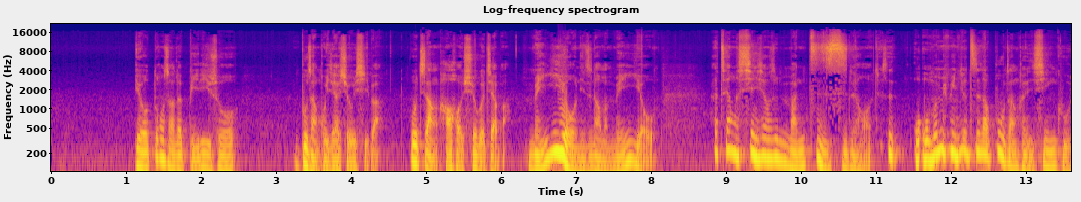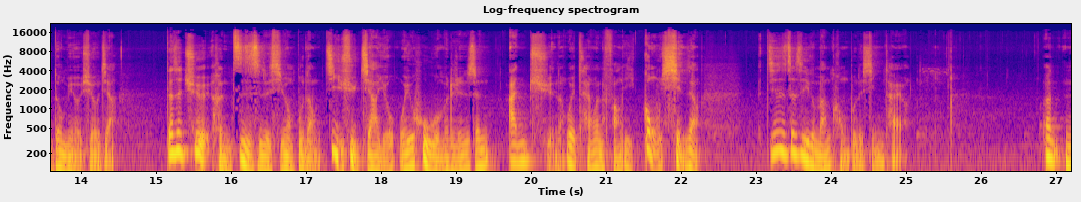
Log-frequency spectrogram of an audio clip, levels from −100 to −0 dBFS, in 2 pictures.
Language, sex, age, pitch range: Chinese, male, 50-69, 95-140 Hz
